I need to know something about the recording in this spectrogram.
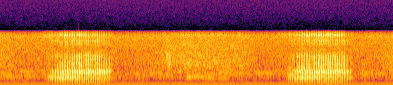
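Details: Shar Pei dog asleep and snoring, two loud buzzy rumbling breaths about two and a half seconds apart, each lasting over half a second, with a faint whistling wheeze between them.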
